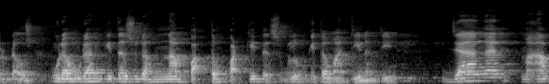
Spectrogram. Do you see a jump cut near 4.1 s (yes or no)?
yes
